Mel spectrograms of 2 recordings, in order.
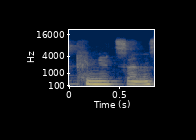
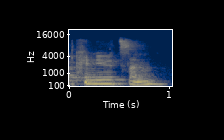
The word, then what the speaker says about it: Knutson: And my last name is Knutson. So canoe, like when you're in a canoe, like a very Canadian activity. Okay. So Knutson. Knutson.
